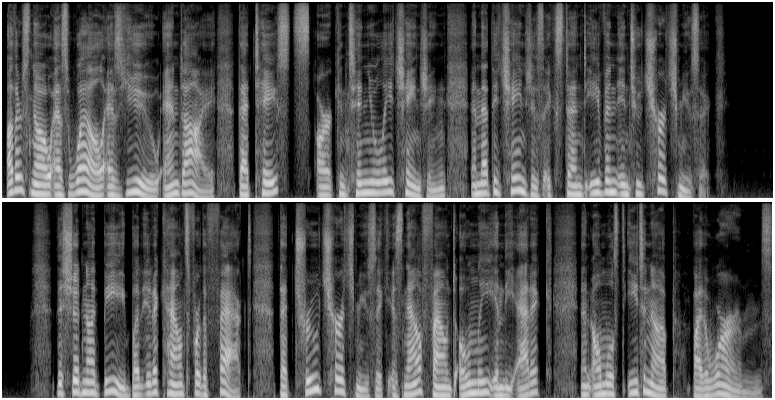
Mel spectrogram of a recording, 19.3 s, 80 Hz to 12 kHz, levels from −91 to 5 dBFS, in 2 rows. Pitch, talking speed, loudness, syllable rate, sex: 150 Hz, 155 wpm, -19 LUFS, 4.1 syllables/s, male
